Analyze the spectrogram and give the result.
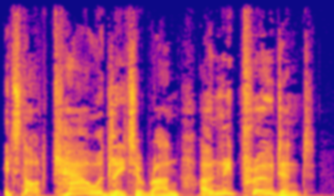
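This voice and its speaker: A man's voice: high voice, wildly swooping pitch, moderate pace, pushed and bright, dry recording, voice pushed up, exaggerated voice. A man voicing a poor but loving mother who speaks firmly and emphatically. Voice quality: firm, emphatic.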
